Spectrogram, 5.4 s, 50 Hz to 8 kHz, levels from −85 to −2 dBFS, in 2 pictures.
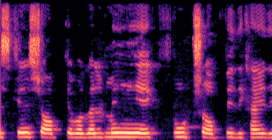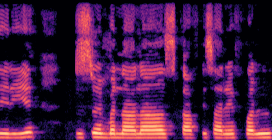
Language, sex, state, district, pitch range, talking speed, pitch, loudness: Hindi, female, Maharashtra, Nagpur, 215-240 Hz, 200 wpm, 225 Hz, -15 LUFS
